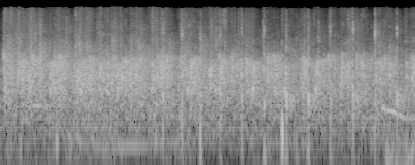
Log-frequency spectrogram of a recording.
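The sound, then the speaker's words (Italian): Studio audience applauding during a school radio show about cinema. The clapping is dense and steady, with scattered sharper claps standing out, and it stays loud throughout. “Chuck si gira! gira grande applausometro.”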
